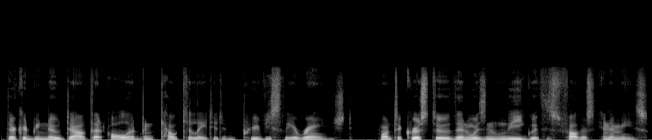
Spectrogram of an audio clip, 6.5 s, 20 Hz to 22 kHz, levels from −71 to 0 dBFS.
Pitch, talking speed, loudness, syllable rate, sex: 90 Hz, 210 wpm, -21 LUFS, 6.2 syllables/s, male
